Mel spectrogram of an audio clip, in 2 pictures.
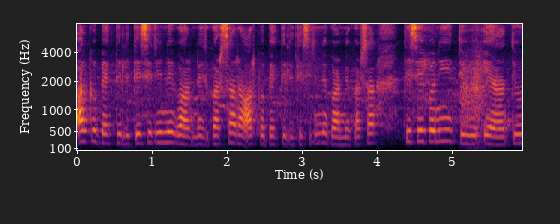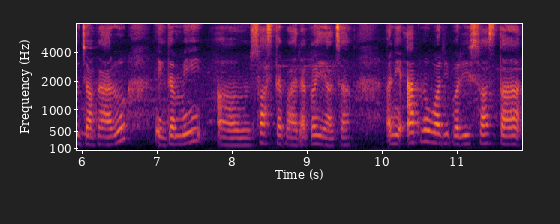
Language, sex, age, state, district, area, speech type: Nepali, female, 45-60, West Bengal, Jalpaiguri, urban, spontaneous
